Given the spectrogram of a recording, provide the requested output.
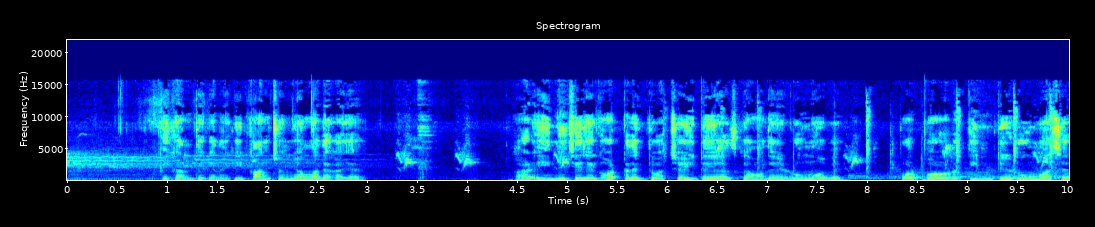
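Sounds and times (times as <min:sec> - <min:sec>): small bird chirping: 0:03.2 - 0:05.3, 0:07.8 - 0:08.1.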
